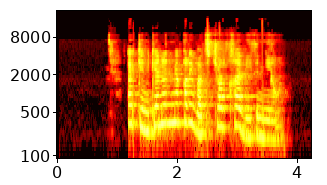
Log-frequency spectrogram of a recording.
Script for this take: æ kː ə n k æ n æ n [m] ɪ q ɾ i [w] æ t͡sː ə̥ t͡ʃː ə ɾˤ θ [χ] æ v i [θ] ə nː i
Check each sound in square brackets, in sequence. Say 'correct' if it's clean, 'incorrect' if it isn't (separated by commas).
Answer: correct, incorrect, correct, correct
